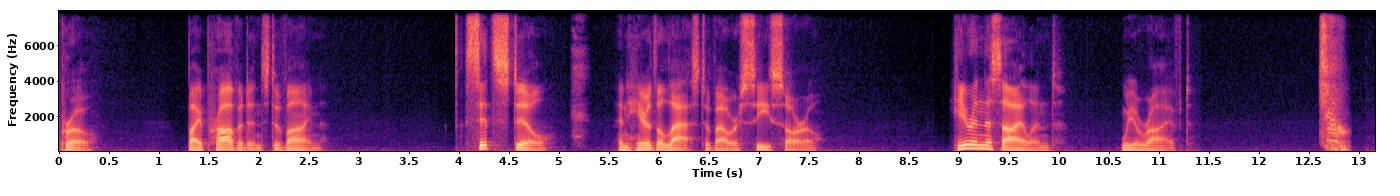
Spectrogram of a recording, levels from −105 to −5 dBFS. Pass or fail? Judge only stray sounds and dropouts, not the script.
fail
